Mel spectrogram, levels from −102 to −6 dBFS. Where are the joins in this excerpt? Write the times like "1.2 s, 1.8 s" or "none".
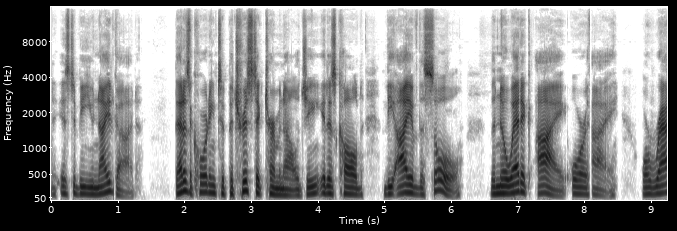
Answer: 0.9 s, 2.1 s, 8.1 s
